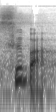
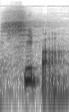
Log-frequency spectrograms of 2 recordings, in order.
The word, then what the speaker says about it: 스바: 그래서 보면 스바 영화 여왕이 되는데 뭐 어떤 영화에 보면 뭐 시바라고도 하고 또 어떤 때는 또 쉬바라고도 하고 이게 발음이 그렇습니다. 스바 뭐 시바 쉬바 이렇게 말하고 있습니다.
